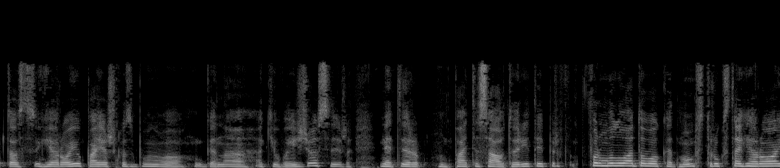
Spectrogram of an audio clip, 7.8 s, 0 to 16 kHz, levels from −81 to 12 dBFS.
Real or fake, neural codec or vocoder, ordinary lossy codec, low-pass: real; none; MP3, 48 kbps; 9.9 kHz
